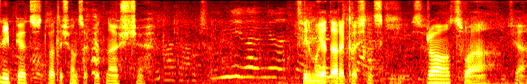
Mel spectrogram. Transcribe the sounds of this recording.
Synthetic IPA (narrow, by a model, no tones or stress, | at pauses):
lʲipʲjɛt̪sd̪vat̪ɘɕɔnt̪sɛpʲjɛt̪naɕt͡ɕɛ | fʲilmujɛd̪aɾɛkːɾaɕinskʲḭzvɾɔt̪swavʲja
